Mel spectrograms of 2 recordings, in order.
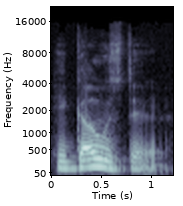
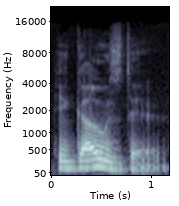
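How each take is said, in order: No difference in how they are said.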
